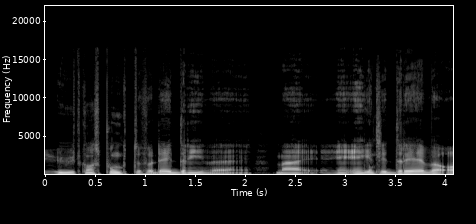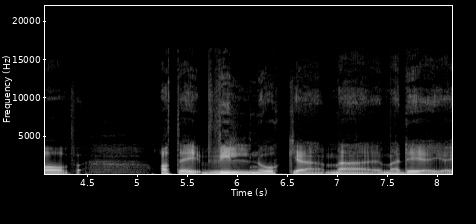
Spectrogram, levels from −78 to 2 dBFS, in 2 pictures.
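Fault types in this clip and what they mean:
Channel delay (comb filtering): From 1.39 to 3.20 s, one channel of the speech arrives late by roughly 1.5 ms and is summed with the other to mono. Content shared by both channels cancels at a series of evenly spaced frequencies, with the first notch near 400 Hz and further notches repeating above it. The result is a hollow, phasey coloration with fixed spectral gaps for that stretch.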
